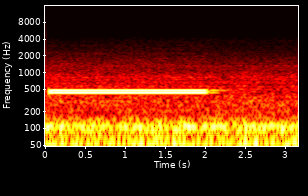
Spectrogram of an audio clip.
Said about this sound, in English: Okay, I'm just dialing 061. Okay, here we go.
